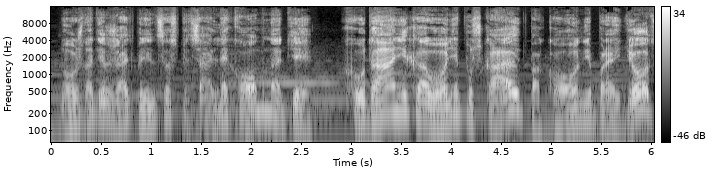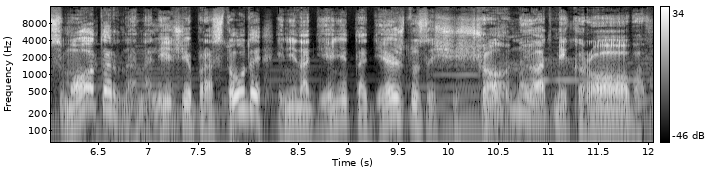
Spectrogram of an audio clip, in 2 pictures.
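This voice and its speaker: An earnest court physician from a fairy-tale cartoon, acted by a man. His voice is heavily creaky, with lively intonation and a formal, instructive manner. Music plays underneath. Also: medium pitch, heavily acted. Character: earnest male royal court physician giving orders.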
